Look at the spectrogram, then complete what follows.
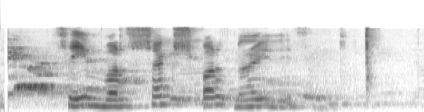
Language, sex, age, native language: Icelandic, male, 9, Icelandic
